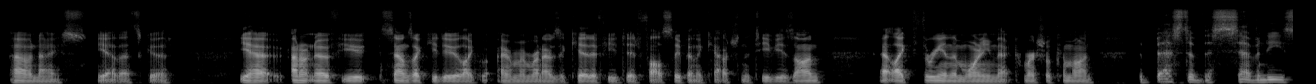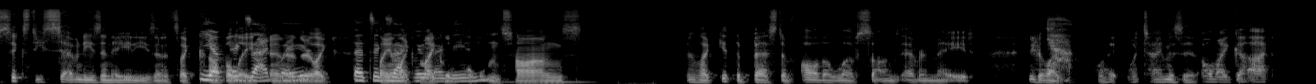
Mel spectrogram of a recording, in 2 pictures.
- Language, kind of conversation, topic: English, unstructured, What technology do you use to stay healthy or sleep better?
- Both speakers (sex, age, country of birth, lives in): female, 35-39, United States, United States; male, 40-44, United States, United States
- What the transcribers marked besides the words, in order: none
